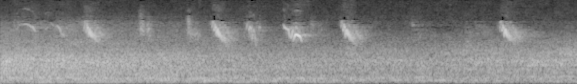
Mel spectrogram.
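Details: Eurasian tree sparrow by its rooftop nest, singing with loose, clear chirps, each a quick downward slur, spaced irregularly about a second apart, with a few softer chirps between them against low steady background noise.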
